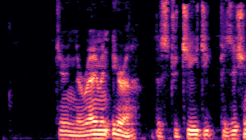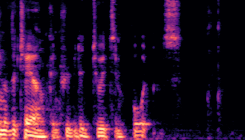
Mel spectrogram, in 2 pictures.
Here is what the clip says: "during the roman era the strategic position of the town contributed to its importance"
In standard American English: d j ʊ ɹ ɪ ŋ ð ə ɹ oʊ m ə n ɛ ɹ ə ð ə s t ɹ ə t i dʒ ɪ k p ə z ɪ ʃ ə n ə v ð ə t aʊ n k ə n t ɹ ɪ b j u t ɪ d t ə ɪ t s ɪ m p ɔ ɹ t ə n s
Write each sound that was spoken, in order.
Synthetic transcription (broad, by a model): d j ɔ ɹ ɪ ŋ ð ə ɹ oʊ m ə n ɛ ɹ ə ð ə s t ɹ ə t i dʒ ɪ k p ə z ɪ ʃ ə n ə v ð ə t aʊ n k ə n t ɹ ɪ b j u t ɪ d t ə ɪ t s ɪ m p ɔ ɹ t n s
